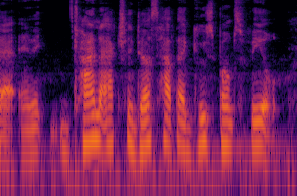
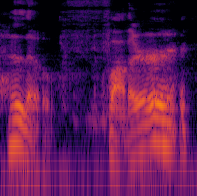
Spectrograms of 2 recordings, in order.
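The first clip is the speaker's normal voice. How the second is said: sinister Slappy greeting; 3 dB quieter, slower than usual. Pretend. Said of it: "I would prefer you rather actually have said".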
